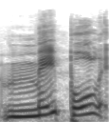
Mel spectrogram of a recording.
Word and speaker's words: Maple: Alors, ça s'intitule Maple, et oui, il faut le prononcer à l'anglaise, euh, de David Goudreau, c'est publié chez Stanquet.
